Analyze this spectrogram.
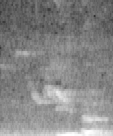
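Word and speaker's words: either: और इसमें कौन कौन से कंजंक्शन का हम यूज करते हैं, अल्टरनेटिव कंजंक्शन में आप ईदर और का यूज कर सकते हैं, या फिर नीदर नॉर का यूज कर सकते हैं।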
